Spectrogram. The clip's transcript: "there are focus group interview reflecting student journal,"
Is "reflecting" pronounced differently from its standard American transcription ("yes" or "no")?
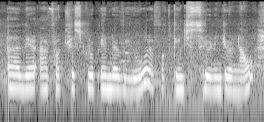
yes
